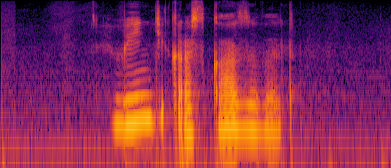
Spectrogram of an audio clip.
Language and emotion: Russian, neutral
